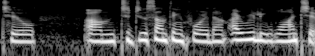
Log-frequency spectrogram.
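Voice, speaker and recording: A woman talks fairly slowly with a slight Chinese accent, her pitch fairly high. The recording is very clean, with a silent background. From China. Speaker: research center associate director. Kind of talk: interview.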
